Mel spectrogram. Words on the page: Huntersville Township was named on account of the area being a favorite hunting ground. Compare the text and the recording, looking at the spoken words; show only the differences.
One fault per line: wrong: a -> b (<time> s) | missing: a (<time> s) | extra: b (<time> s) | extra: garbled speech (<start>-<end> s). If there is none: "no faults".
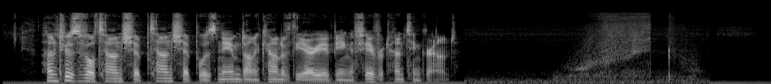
extra: Township (1.5 s)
